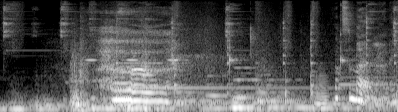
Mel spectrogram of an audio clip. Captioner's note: sighs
